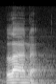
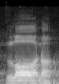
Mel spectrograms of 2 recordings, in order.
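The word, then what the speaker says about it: لَنَا: Kemudian hindarilah membaca tafhim dari huruf lam seperti lafaz lana. Jadi kita enggak boleh membacanya lono, tapi lana.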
